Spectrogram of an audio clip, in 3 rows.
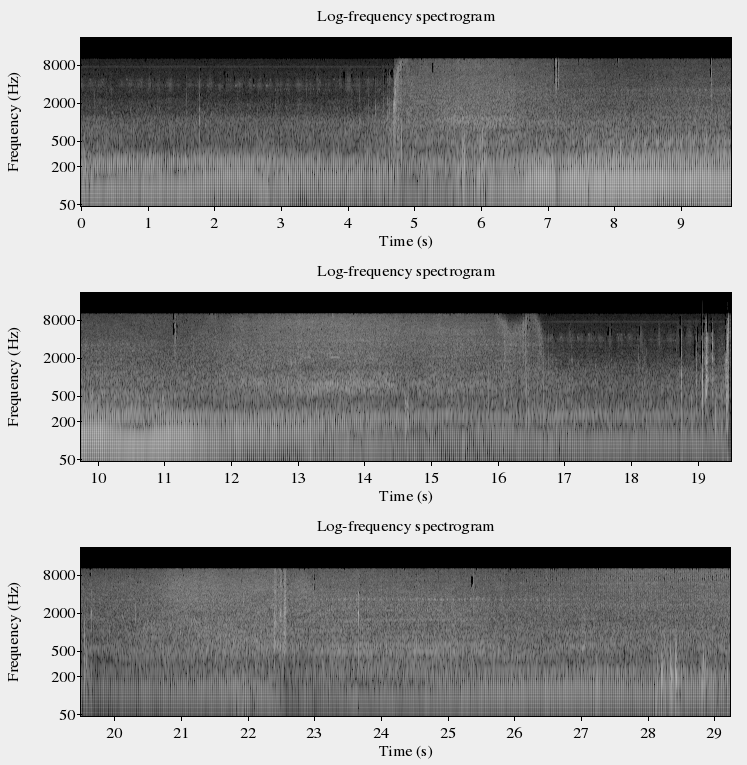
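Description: Single-turbo Toyota Supra MK4's straight-six engine idling steadily, with a rushing hiss over it for a stretch in the middle and a few sharp clicks about two-thirds of the way through.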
